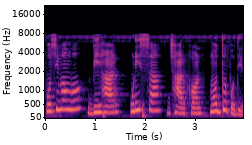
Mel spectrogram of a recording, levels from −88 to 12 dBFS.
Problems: none marked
